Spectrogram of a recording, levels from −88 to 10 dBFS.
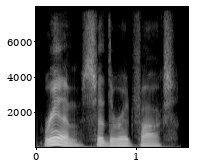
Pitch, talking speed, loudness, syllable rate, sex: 130 Hz, 195 wpm, -18 LUFS, 4.1 syllables/s, male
